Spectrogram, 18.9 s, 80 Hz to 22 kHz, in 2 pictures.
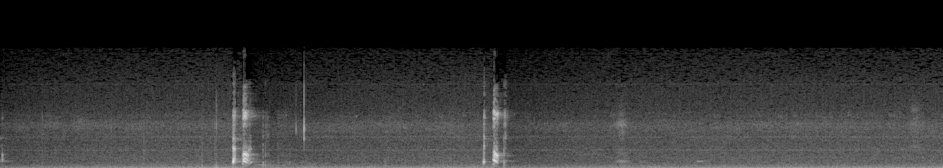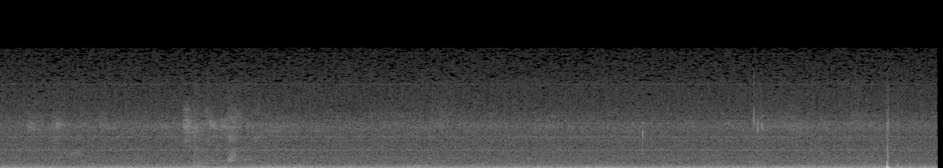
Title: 3-4-14 has the hiccups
